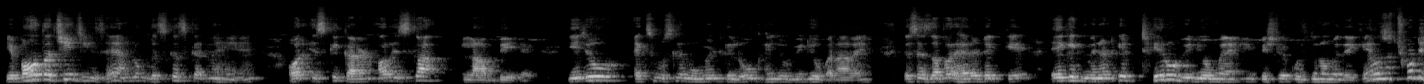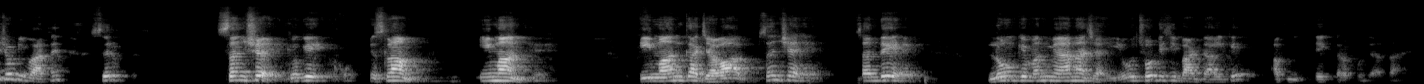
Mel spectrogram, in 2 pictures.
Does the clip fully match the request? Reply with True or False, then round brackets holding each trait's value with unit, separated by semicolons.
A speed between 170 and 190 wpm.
True (175 wpm)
